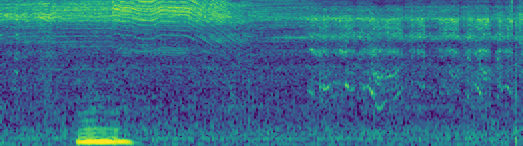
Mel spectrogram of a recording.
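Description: A Labo Goldbeat electric nail drill runs at low speed while removing thick gel nails, giving a faint, steady high-pitched motor whine throughout, with a short low hum near the start.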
